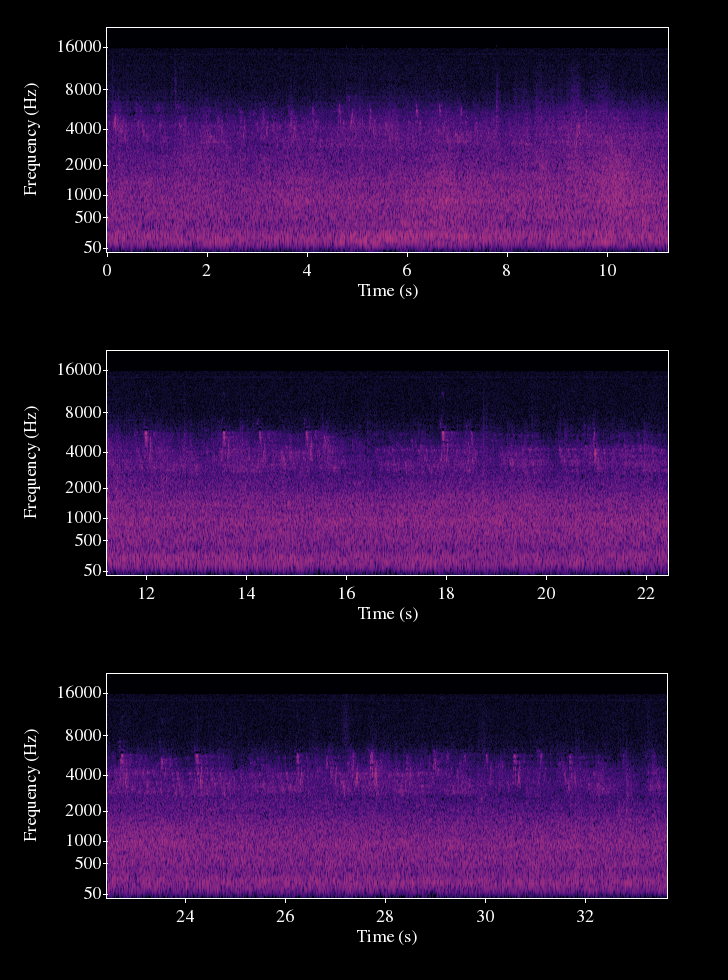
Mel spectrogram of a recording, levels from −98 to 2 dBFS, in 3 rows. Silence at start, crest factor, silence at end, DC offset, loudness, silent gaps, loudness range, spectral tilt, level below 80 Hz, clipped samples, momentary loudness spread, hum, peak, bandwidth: 0 s; 18 dB; 0 s; under 0.1%; -48 LUFS; none; 3 LU; -3.5 dB/octave; -76 dBFS; under 0.1%; 4 LU; none; -32 dBFS; 16 kHz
